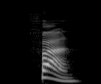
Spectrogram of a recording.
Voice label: "fan4", chinese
